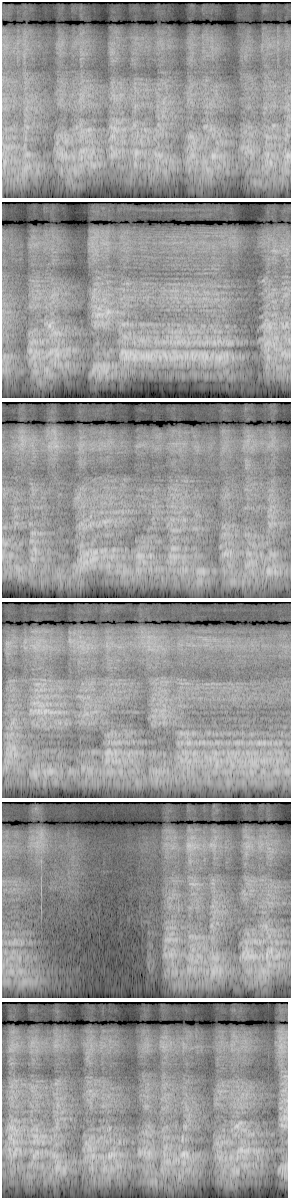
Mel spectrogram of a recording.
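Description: Mixed gospel choir of men's and women's voices singing together, with long held chords. The singing drops away briefly about three-quarters of the way through, then comes back in.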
